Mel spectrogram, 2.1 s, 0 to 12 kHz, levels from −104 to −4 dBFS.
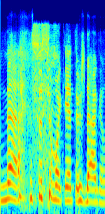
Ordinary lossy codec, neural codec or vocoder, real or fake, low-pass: Opus, 16 kbps; none; real; 7.2 kHz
